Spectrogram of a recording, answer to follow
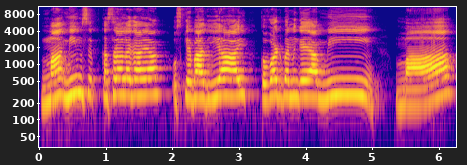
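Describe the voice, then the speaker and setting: A woman teaching an Arabic lesson, explaining slowly and repeating each sound, asking the question back before answering it herself. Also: a little high.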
